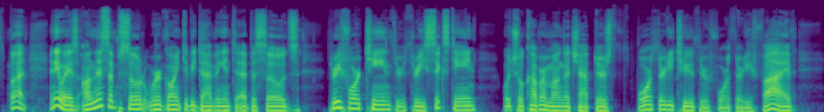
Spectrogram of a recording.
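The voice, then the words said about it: Hoarse, worn-out voice. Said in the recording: “my voice is a little dead again”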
